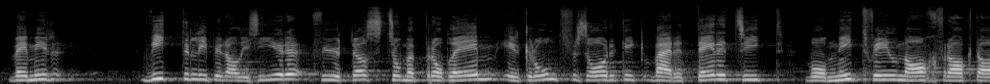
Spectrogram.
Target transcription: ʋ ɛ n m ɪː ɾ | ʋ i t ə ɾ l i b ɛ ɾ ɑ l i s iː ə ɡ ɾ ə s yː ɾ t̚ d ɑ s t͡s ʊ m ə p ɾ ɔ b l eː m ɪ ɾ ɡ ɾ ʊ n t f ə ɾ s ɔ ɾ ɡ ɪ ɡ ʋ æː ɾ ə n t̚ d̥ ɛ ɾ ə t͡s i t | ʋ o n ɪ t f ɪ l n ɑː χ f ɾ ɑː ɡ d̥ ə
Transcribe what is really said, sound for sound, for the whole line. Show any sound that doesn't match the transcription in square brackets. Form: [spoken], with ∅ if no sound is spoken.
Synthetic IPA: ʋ ɛ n m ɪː ɾ | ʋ i t ə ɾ l i b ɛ ɾ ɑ l i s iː ə [∅] ɾ ə [f] yː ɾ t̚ d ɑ s t͡s ʊ m ə p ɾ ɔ b l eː m ɪ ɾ ɡ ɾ ʊ n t f ə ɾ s ɔ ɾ ɡ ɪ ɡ ʋ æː ɾ ə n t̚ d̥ ɛ ɾ ə t͡s i t | ʋ o n ɪ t f ɪ l n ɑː χ f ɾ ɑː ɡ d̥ [ɑ]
